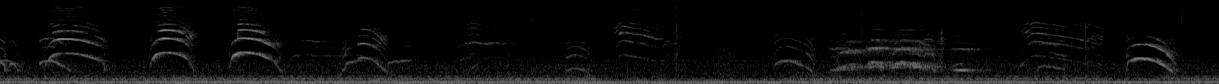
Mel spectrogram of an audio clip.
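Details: Cats waiting for their mother keep crying in a long run of high arched meows, roughly one a second and at times overlapping, with a constant low hum beneath.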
